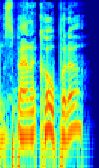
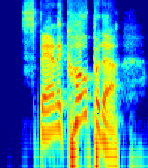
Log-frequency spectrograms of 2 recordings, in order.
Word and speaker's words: spanakopita: I think it's Spanakopita. Is that right? – Spanakopita. – Spanakopita. I was way off,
